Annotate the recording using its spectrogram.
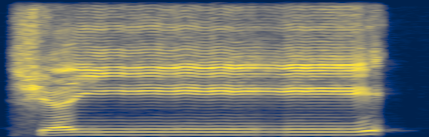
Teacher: Kemudian di akhirnya harus kita naikkan intonasinya karena huruf hamzah. Syai'. Gitu.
